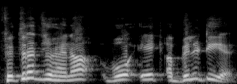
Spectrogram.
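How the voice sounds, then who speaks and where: A man's voice: high voice, animated. A man teaching Quran commentary, building his points with everyday examples and rhetorical questions, and mixing English terms into his talk. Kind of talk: religious lecture explaining Quran verses.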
